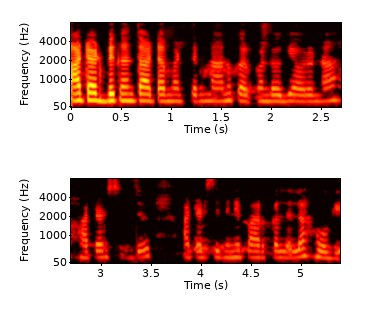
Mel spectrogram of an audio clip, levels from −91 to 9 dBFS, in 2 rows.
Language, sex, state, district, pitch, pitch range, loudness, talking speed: Kannada, female, Karnataka, Chamarajanagar, 230 Hz, 225-245 Hz, -28 LUFS, 190 wpm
